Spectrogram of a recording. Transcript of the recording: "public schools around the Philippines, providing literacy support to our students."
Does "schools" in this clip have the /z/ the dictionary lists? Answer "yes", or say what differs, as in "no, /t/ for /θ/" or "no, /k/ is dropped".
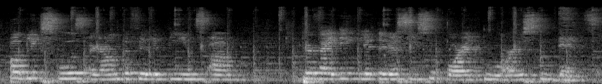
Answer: no, /s/ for /z/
